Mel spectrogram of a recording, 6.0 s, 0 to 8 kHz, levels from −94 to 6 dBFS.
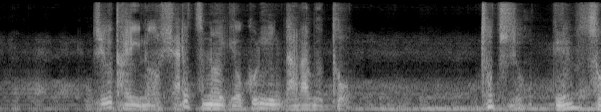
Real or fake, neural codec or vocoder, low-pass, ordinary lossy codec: fake; codec, 16 kHz in and 24 kHz out, 0.6 kbps, FireRedTTS-2 codec; 7.2 kHz; none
